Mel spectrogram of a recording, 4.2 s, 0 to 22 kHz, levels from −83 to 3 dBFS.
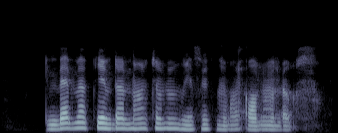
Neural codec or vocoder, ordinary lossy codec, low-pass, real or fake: autoencoder, 22.05 kHz, a latent of 192 numbers a frame, VITS, trained on one speaker; Opus, 24 kbps; 5.4 kHz; fake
